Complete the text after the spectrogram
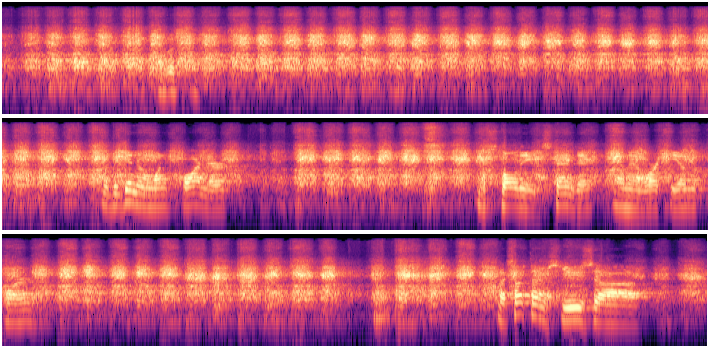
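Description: Wood scrapes back and forth over an abrasive surface in quick, steady strokes.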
